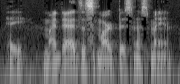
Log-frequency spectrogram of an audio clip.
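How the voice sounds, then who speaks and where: A man's voice: lowish voice, moderate pace, a little hiss or hum, natural voice. A young man playing a pragmatic, defensive arguer in an audio drama, with an argumentative delivery. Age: young adult.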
